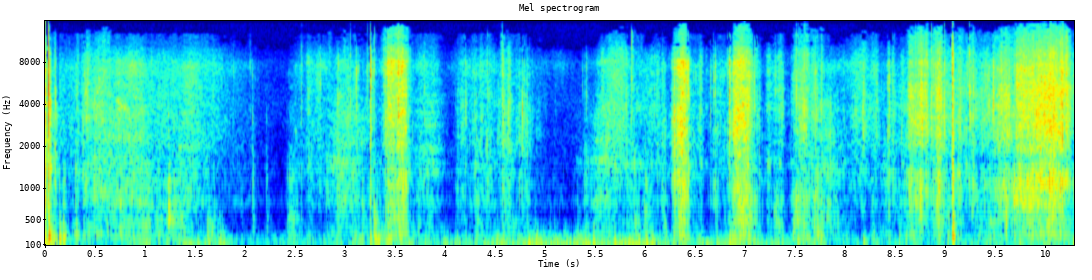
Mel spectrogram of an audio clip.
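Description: Zipper of an insulated fish cooler bag being pulled open in several rasping strokes, with scraping and handling of the bag as a flounder is slid inside.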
